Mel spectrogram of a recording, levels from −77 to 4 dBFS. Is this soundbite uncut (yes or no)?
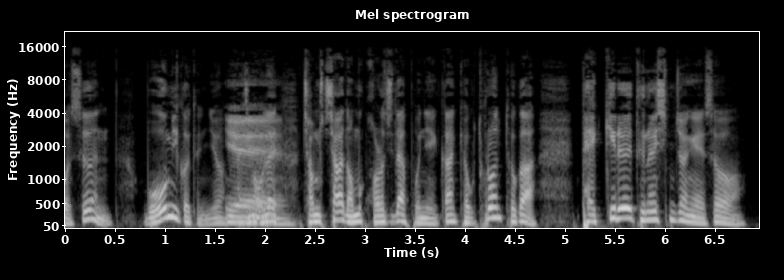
no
